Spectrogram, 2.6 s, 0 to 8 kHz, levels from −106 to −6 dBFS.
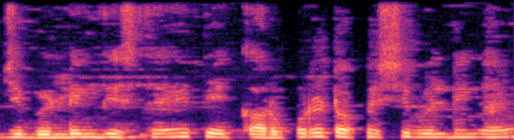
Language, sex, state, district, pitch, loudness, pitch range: Marathi, female, Maharashtra, Nagpur, 195 Hz, -18 LUFS, 185-205 Hz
